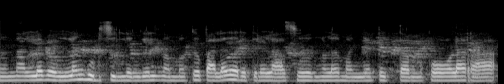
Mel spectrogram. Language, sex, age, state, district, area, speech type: Malayalam, female, 45-60, Kerala, Kottayam, rural, spontaneous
